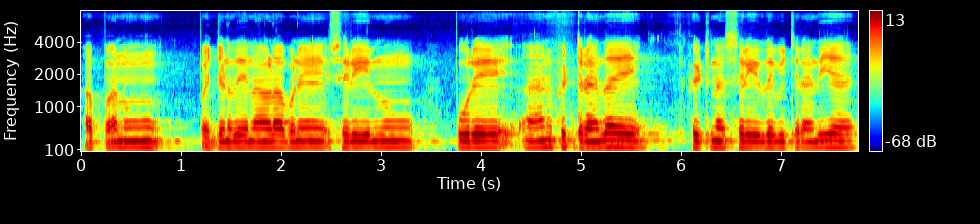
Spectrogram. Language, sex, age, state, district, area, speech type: Punjabi, male, 30-45, Punjab, Fatehgarh Sahib, rural, spontaneous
